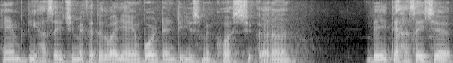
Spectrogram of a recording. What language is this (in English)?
Kashmiri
